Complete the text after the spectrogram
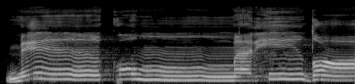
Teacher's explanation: منکم، یہاں بھی اخفاء حقیقی کیونکہ نون ساکن کے بعد حروف اخفاء کے 15 حرفوں میں سے کاف ہے، اور میم ساکن کے بعد میم آئے تو ادغام شفوی ہوتا ہے، اس میں غنہ ہوگا، پہلے حرف کو مدغم اور دوسرے حرف کو مدغم فی، اور مخرج اور صفات کے لحاظ سے یہاں ادغام مثلین ہوگا، ٹھیک ہے، کیونکہ دونوں ایک ہی حرف ہے۔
